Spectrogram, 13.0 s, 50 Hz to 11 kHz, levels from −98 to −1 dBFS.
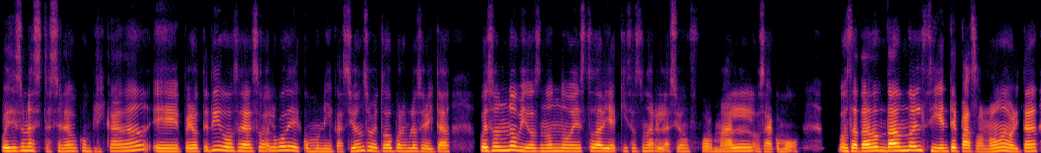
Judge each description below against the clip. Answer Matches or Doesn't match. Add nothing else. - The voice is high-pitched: Matches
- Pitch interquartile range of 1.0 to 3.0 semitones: Matches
